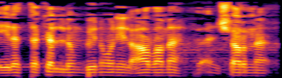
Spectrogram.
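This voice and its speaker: A male teacher giving a Quran commentary lesson. He dictates to his students, repeats key points and recites verses slowly between his explanations. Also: fairly low pitch, monotone, sharp tone. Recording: dull echoing hall recording.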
